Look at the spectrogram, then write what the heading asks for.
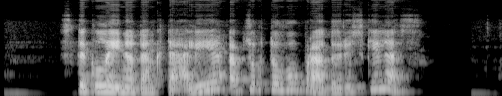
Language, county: Lithuanian, Tauragė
